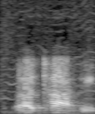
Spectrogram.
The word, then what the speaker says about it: Totten: Totten Trilogy.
